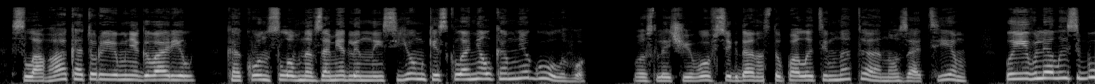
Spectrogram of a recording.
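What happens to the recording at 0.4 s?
At 0.43 s, compressed frames are skipped: about one 20 ms frame is never played, so the audio jumps ahead.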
